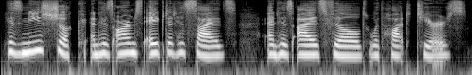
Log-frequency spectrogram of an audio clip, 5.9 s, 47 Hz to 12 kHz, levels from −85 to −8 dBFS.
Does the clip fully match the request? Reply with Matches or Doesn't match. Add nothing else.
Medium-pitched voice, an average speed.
Doesn't match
